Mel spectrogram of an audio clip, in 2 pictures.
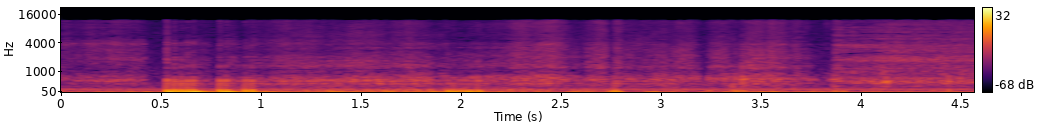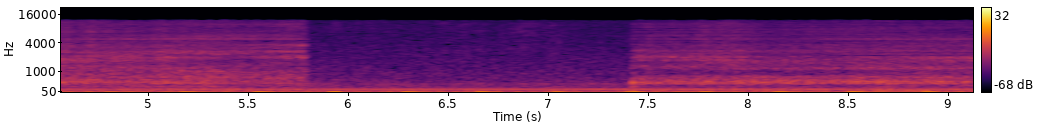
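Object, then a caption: Cardboard sheet. Fingertips of one hand with short nude-polished nails stroke and rub a large flat brown cardboard surface. It makes a soft, breathy, low-pitched rubbing sound, with a few louder thuddy bursts in the first two seconds before settling into quieter, steady swishing strokes.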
